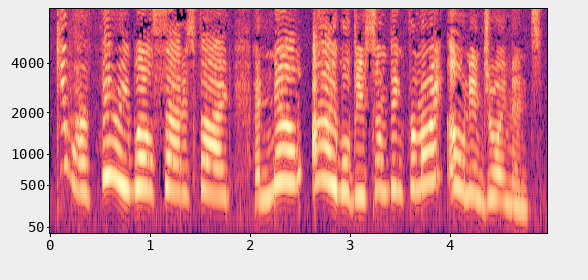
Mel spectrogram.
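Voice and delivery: high, piping, defiant voice; little man crying out. A narrator's reading. Little man retorting to the wolf, high and defiant. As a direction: answer back in a tiny high voice. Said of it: "cried the little man".

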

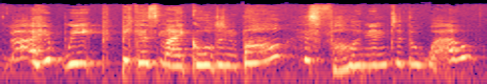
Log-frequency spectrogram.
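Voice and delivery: high, plaintive princess voice; weepy princess, pitched well up; tearful princess. A narrator's reading. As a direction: lament it in a high, upset voice. Weeping princess explains her loss.

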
